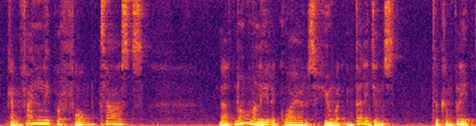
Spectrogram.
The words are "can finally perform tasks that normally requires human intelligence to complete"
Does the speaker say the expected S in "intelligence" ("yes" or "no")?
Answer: yes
